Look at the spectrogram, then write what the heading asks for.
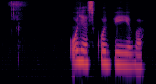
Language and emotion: Russian, neutral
